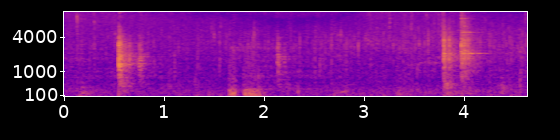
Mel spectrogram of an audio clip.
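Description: Onions and garlic hitting hot fat in a pan, giving quiet scattered sizzles and spits in short bursts against a low, soft background.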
